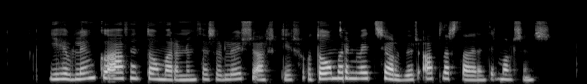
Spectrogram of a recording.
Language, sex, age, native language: Icelandic, female, 20-29, Icelandic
